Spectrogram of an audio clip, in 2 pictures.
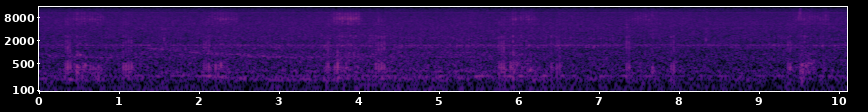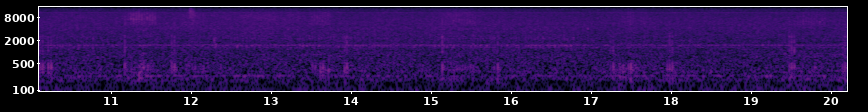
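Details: Contented purring from Heidi, a senior female cat aged 14, while receiving massage and reiki indoors in February 2021; continuous low, throbbing rumble with regular soft pulses and faint background hum.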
